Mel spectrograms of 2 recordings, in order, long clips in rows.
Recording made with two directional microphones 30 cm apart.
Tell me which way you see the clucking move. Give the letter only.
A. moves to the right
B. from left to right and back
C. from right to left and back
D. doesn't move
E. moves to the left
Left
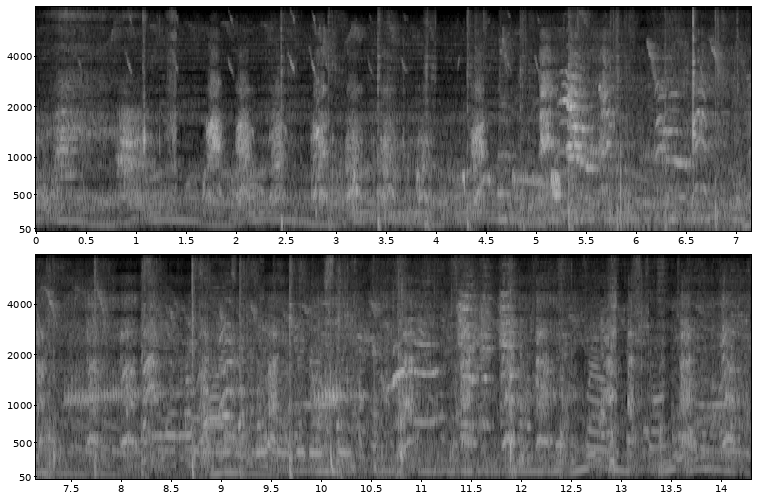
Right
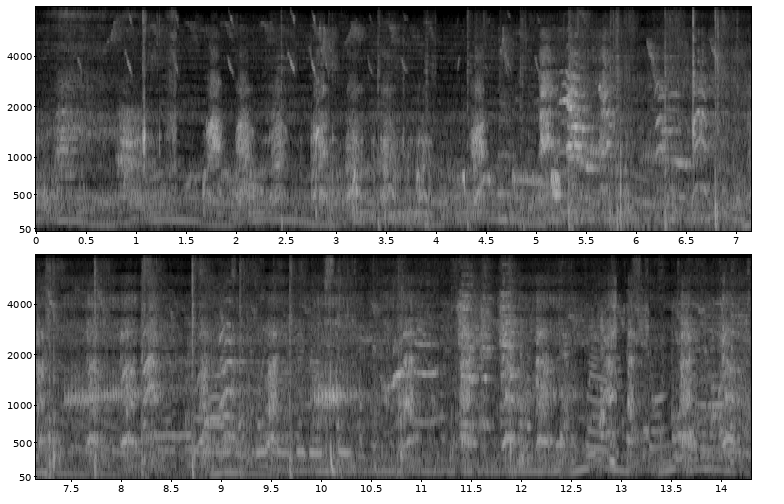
C.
